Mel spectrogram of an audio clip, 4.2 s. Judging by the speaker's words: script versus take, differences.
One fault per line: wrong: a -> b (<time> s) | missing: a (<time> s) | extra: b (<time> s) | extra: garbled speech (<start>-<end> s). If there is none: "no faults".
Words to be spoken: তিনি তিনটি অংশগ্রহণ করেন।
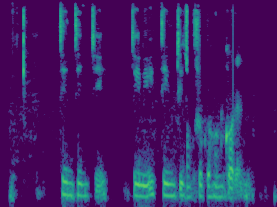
no faults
